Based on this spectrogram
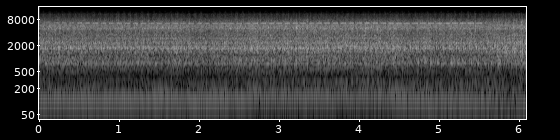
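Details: Dodge Charger Hemi V8 at idle, camera inside the engine bay on the driver's side: quick, light ticking evenly paced with the engine over a steady low idle; no smoke from the pipes, owner doubts a dropped valve, cause unknown.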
